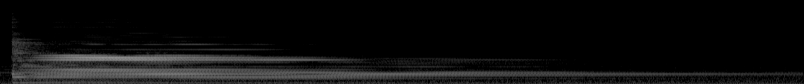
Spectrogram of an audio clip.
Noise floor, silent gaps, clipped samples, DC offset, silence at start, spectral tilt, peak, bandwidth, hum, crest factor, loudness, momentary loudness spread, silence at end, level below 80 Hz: -59 dBFS; none; under 0.1%; under 0.1%; 0 s; -4.5 dB/octave; -24 dBFS; 16 kHz; none; 16 dB; -37 LUFS; 26 LU; 0 s; -62 dBFS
